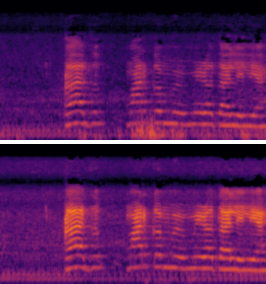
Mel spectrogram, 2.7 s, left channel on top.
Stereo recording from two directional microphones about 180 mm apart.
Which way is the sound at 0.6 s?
30° left (ahead or behind).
